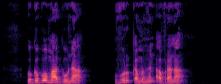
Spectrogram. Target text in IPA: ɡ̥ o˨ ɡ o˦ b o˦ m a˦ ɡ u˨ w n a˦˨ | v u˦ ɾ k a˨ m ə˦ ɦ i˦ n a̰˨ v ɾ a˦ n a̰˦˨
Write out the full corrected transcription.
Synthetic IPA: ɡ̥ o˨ ɡ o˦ b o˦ m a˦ ɡ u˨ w n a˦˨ | v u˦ ɾ k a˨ m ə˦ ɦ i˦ n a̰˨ v ɾ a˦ n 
